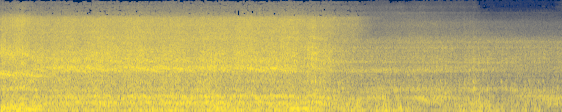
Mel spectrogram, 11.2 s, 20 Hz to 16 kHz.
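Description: Irish Rail 201 Class diesel locomotive and its Mark 4 intercity coaches passing at speed, a loud rush of wheels on rail with a faint whine falling slowly in pitch. After about seven seconds, as the last coach goes by, the sound thins out and fades as the train moves away.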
